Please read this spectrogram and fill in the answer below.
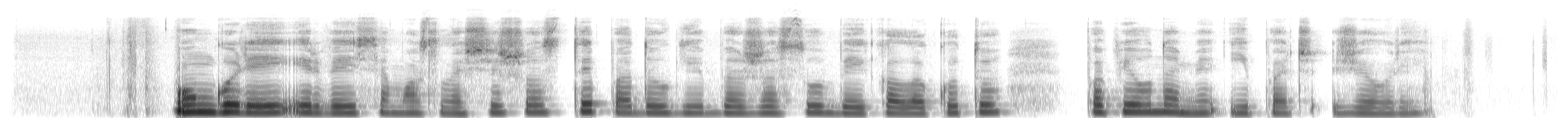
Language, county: Lithuanian, Vilnius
